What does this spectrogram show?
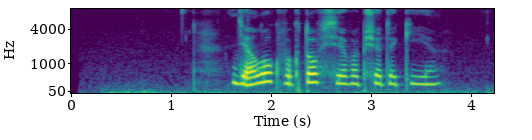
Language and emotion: Russian, neutral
